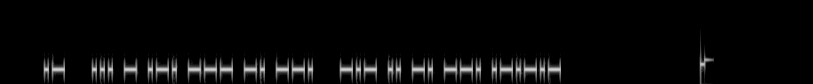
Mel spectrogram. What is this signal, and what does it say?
Morse code, heard as a keyed tone, about 30 wpm, 700 Hz. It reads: A STRONG KING.
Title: Sentences from Top 1000 Words - Review Part 3 - 30wpm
